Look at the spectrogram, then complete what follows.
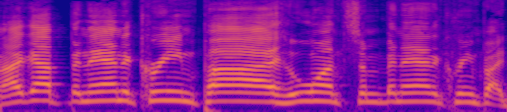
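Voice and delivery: gleeful high pitch calling out to the line; excited offer. Retold or imitated. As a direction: announce the pie like a party host. Ryan enters offering pie.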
